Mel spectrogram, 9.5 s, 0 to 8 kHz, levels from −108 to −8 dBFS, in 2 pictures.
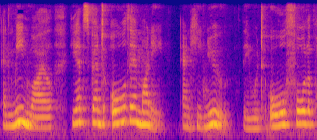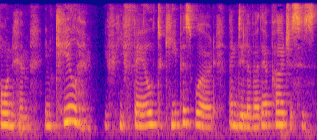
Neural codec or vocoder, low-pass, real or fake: none; 7.2 kHz; real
